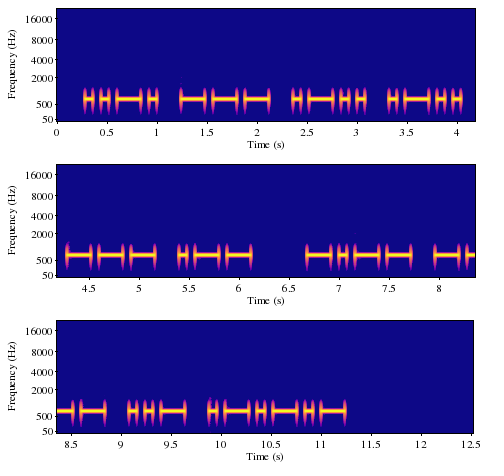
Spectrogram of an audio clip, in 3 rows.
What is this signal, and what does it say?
Morse code, heard as a keyed tone, about 15 wpm, 700 Hz. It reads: FOLLOW YOU.
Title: Sentences from Top 1000 Words - Review Part 1 - 15wpm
